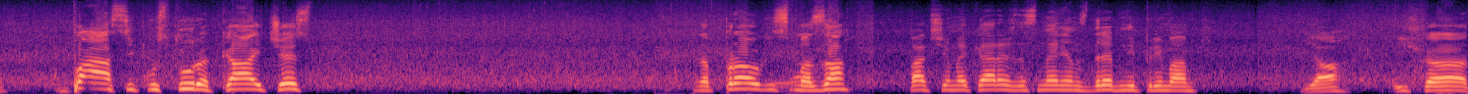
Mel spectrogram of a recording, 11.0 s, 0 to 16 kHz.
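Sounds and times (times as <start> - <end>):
river rushing over rapids: 0.0 - 11.0.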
